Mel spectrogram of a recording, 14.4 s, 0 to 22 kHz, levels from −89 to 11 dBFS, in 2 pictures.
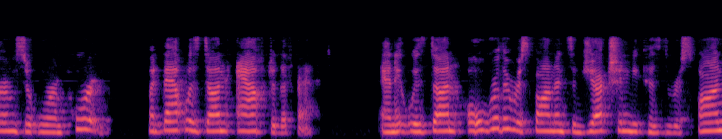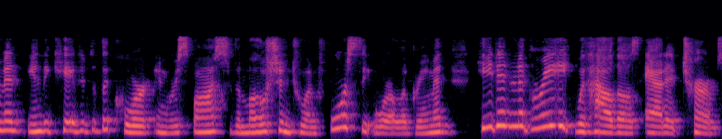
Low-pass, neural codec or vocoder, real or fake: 7.2 kHz; codec, 16 kHz, 2 kbps, FunCodec, trained on LibriTTS, 25 frames a second; fake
